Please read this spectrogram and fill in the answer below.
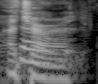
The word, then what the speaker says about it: achara: Achara? No, I said it wrong. – Achara.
